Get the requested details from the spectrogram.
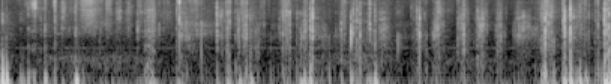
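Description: Fingertips tap quickly on a small, hollow, rigid white paperboard box, making a rapid, irregular patter of soft, dull thuds. The taps are low and boomy with faint papery scratches on top, and each one dies away almost at once.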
